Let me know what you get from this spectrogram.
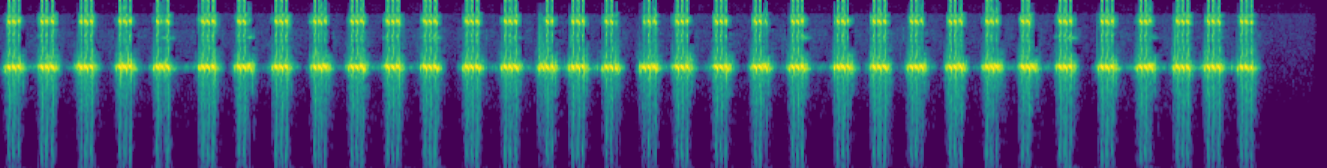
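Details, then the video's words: Cricket chirping, a clear tutor recording meant for training white-rumped shamas (murai batu) to copy, played nightly: sharp high-pitched pulses repeated steadily about four times a second, no other sounds. "masteran suara jangkrik jernih!"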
